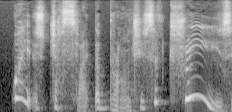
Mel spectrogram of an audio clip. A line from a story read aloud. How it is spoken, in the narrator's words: exclaimed Lucy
